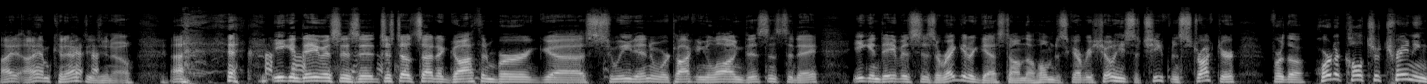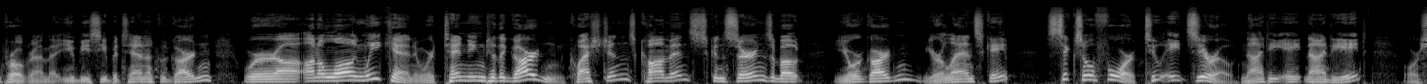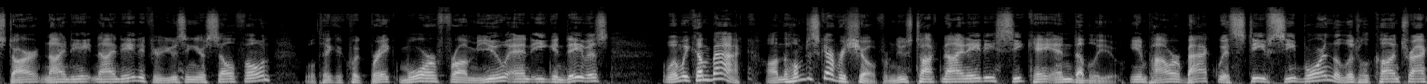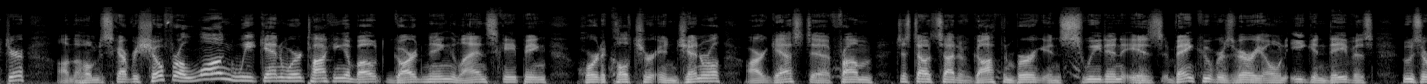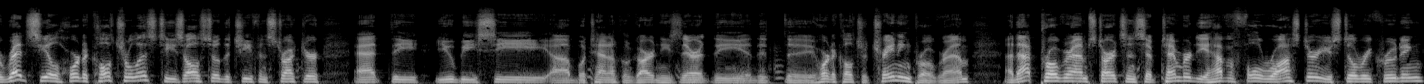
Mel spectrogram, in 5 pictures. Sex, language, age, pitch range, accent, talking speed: male, English, 50-69, 105-145 Hz, American, 155 wpm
